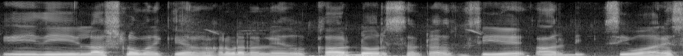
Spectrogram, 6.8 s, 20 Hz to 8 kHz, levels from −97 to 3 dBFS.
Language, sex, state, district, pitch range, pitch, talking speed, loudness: Telugu, male, Andhra Pradesh, Annamaya, 115-130 Hz, 120 Hz, 95 wpm, -18 LUFS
